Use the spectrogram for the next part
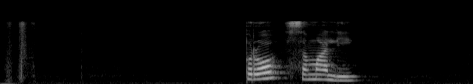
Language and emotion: Russian, neutral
